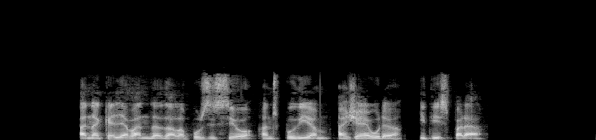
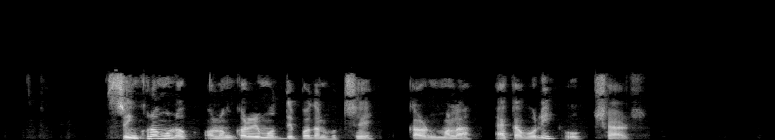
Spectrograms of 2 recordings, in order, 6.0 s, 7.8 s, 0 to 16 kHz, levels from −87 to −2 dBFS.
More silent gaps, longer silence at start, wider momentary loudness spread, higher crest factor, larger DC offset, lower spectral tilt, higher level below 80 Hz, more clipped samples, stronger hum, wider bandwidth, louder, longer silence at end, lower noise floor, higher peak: first, 4.13-4.19 s vs none; second, 0.8 s vs 1.1 s; second, 4 LU vs 9 LU; about the same, 18 dB vs 18 dB; neither; about the same, -4 dB/octave vs -4.5 dB/octave; first, -56 dBFS vs -62 dBFS; neither; neither; about the same, 8 kHz vs 8 kHz; about the same, -19 LUFS vs -18 LUFS; second, 1.15 s vs 1.5 s; about the same, under -90 dBFS vs under -90 dBFS; about the same, -2 dBFS vs -2 dBFS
